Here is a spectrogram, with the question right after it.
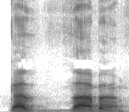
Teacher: با حروف قلقلہ میں سے وقفاً میں با پر قلقلہ کریں گے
